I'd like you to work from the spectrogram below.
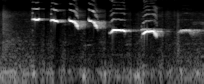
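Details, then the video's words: Greater green leafbird (cucak ijo) lure-song recording, giving a quick run of about seven loud, clear whistles, starting high and slurred, then dropping to lower, steadier whistled notes. "PANCINGAN CUCAK IJO"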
